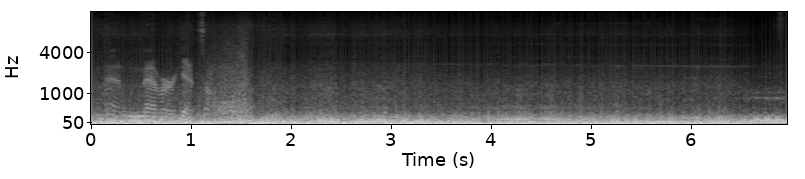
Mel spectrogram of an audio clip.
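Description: Indian Scout Bobber Sixty V-twin motorcycle riding along, a steady loud low engine drone mixed with constant wind buffeting on the microphone, with a brief voice near the start.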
